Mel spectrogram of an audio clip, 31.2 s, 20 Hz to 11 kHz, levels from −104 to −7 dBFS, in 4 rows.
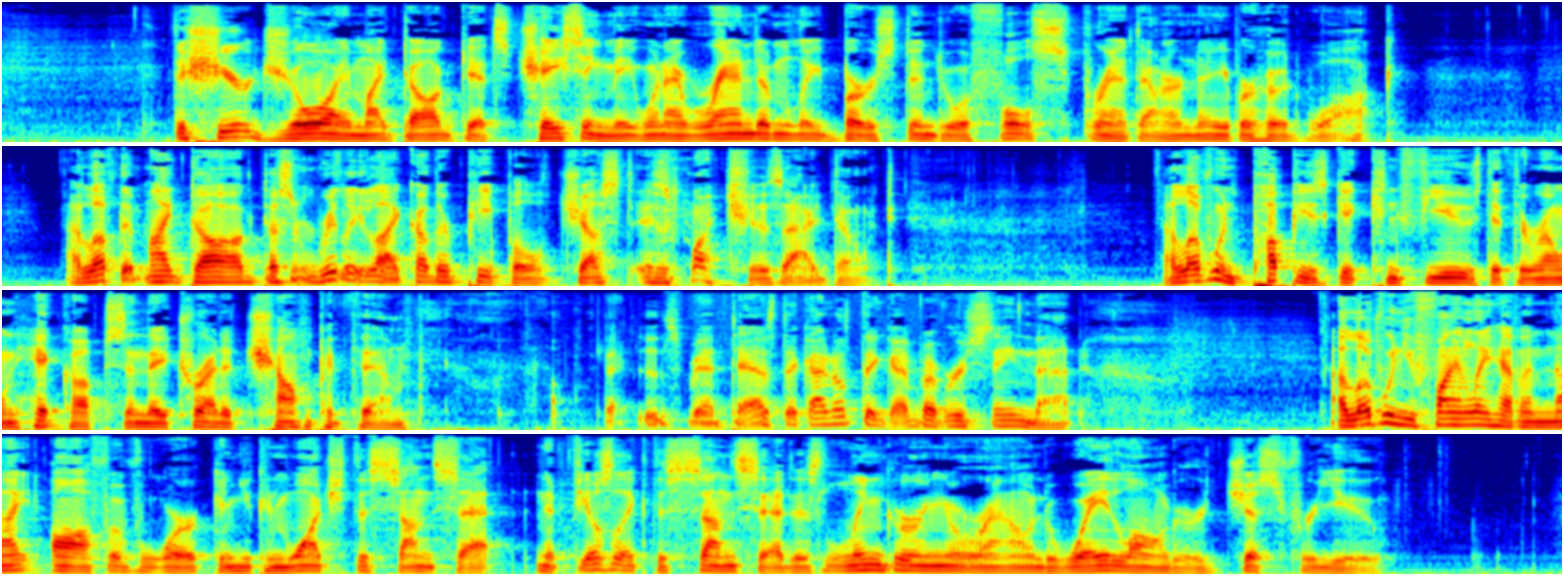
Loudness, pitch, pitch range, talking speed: -19 LUFS, 105 Hz, 95-115 Hz, 180 wpm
